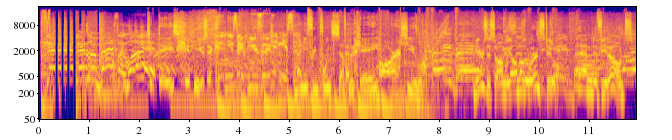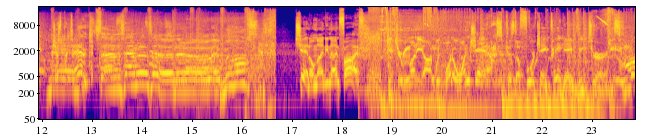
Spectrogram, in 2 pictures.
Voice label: radio top 40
